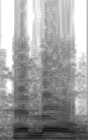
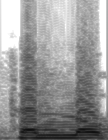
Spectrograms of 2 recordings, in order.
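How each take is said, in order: First: Fellow with one short, light L; correct pronunciation. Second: Fellow with a long, doubled L; wrong pronunciation. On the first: Teacher models fellow for learners, correctly pronounced with a single L. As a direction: say fellow as FEL-oh, L not held. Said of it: "அது இப்படி பாருங்க". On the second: Teacher shows learners the mistake, fellow mispronounced with doubled L. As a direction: say fellow as fel-lo, holding the L. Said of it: "அது fellow கிடையாது". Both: Shown as a demonstration.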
